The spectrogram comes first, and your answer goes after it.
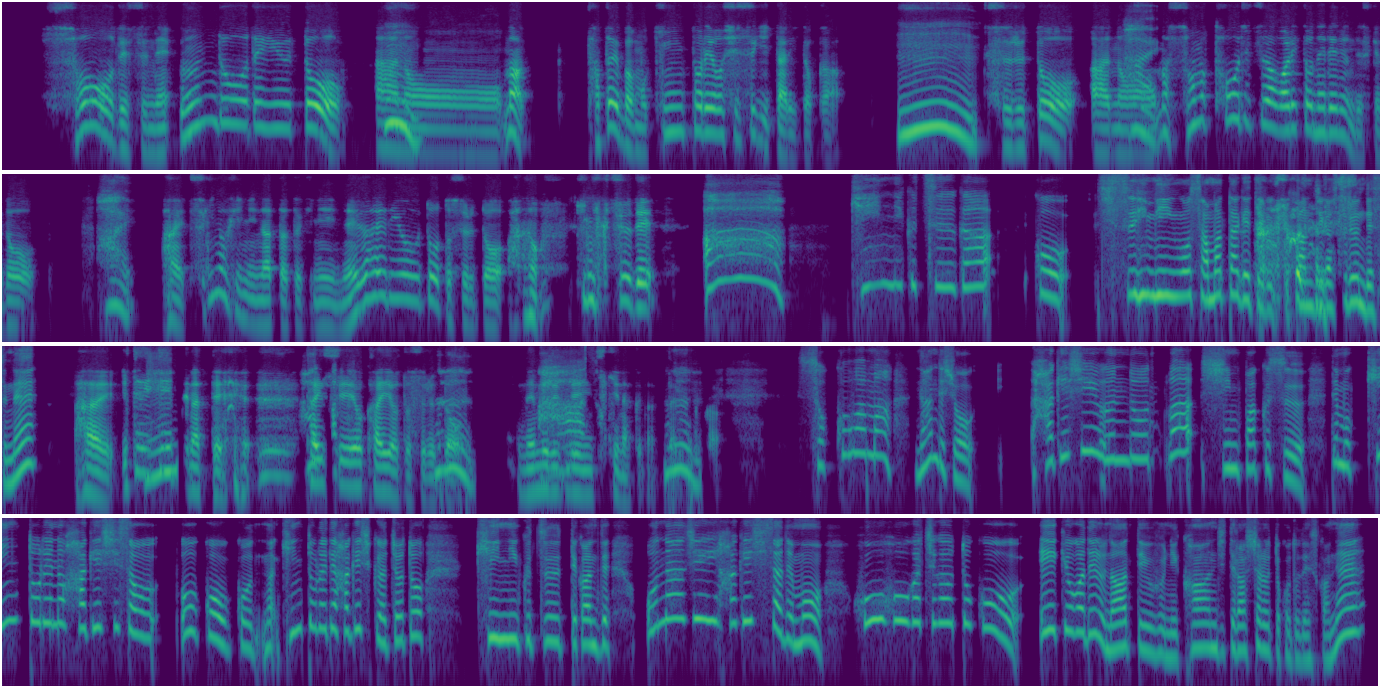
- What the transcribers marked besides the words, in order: tapping; other background noise; laughing while speaking: "あの"; unintelligible speech; unintelligible speech; laughing while speaking: "あ、そうなんです"; chuckle
- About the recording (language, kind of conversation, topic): Japanese, podcast, 睡眠の質を上げるために、普段どんな工夫をしていますか？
